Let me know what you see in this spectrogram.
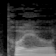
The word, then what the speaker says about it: Poyo: Poyo, okay, right, yeah. – Yeah, he's yes, like chicken, but we anglicized it to be spelled like yo-yo, but with a P, yeah.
